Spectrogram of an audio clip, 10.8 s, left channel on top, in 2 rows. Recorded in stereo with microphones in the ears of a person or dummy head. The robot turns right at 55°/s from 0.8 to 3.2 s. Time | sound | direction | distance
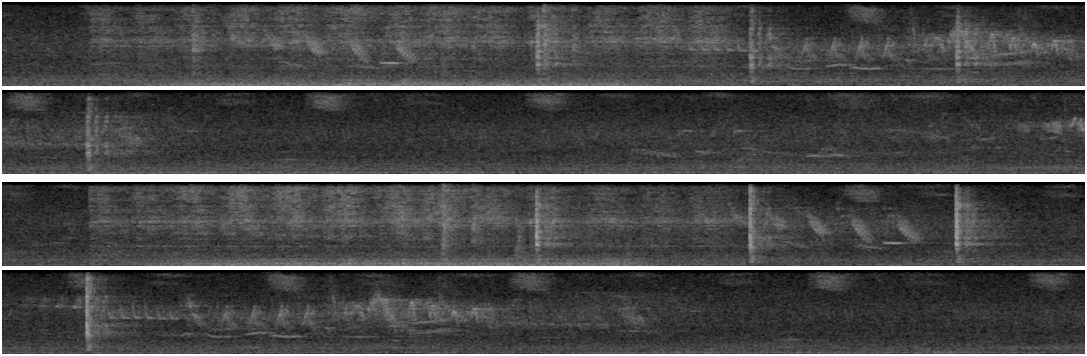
0.4 | scissors | 130° right | 2 m
2.7 | ticking | 50° right (ahead or behind) | 0.9 m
